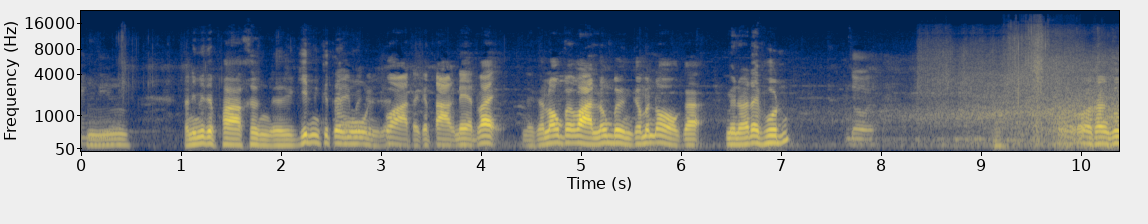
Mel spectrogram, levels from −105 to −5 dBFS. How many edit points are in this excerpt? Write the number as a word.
one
